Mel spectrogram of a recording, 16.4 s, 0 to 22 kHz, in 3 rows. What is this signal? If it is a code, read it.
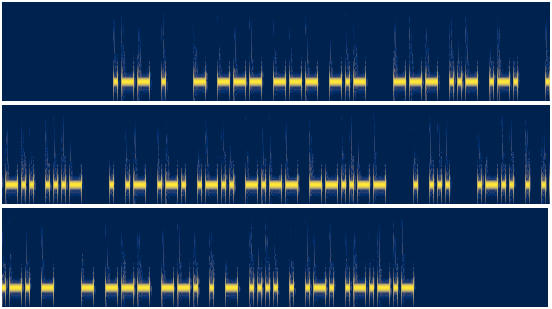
Morse code, heard as a keyed tone, about 30 wpm, 700 Hz. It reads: WE TOOK OUR LV EARLY, ES LEFT TOGETHER.
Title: Sentences from Top 400 Words and Abbreviations 30wpm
